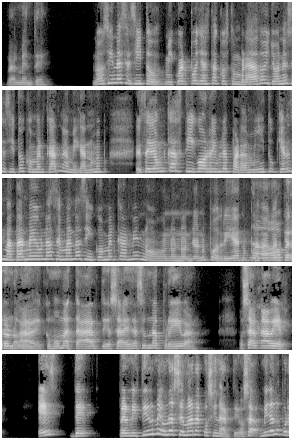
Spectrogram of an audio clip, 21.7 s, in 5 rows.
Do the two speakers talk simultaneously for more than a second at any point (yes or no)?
yes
